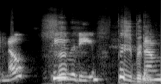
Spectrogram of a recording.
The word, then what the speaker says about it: Peabody: They asked me, how do you say this word? And I said Peabody. And they're like, that's not how you say it.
